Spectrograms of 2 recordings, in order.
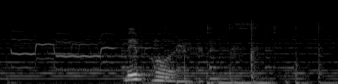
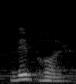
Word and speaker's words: Vibhor: Vibhor. Let me hear that again. Vibhor. I pronounced the H, eh? It's like Vibhor. She's pronouncing the H, which I would not have thought.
